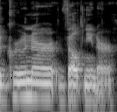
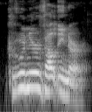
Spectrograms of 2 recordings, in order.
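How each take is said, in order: First: Said in the usual way. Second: Loud, higher, mildly aggressive German delivery; confident German. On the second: Shown as a demonstration. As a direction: say it boldly, with a little aggression. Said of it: "just say it with confidence".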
